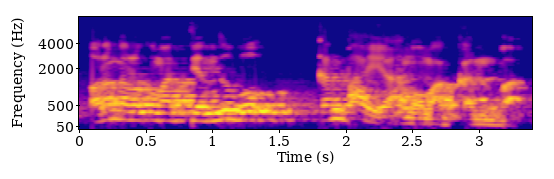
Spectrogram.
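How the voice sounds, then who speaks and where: A man preaching a sermon in an animated way, often turning to his listeners as sir and ma'am. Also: fairly high pitch, normal speed. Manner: animated, addresses the audience as Pak and Bu. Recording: echoey, dull hall recording.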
